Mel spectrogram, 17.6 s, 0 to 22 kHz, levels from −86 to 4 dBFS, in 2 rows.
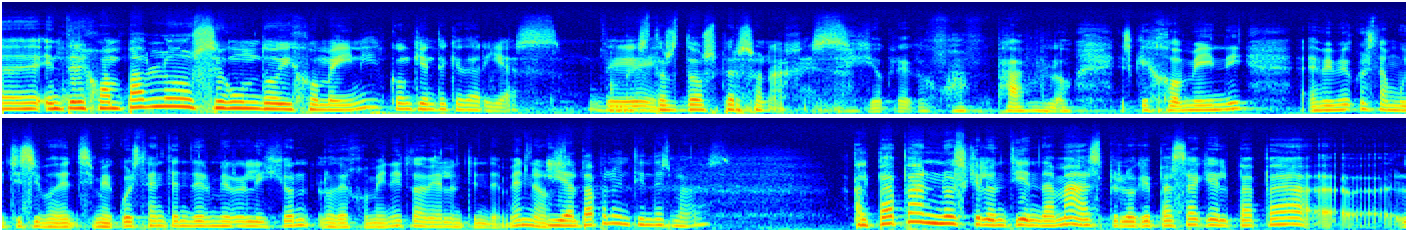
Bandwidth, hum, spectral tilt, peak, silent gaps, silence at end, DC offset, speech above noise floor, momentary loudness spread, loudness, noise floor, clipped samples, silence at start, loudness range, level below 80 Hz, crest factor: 16 kHz; none; -6 dB/octave; -6 dBFS; none; 0 s; under 0.1%; 29 dB; 16 LU; -21 LUFS; -50 dBFS; under 0.1%; 0 s; 7 LU; -48 dBFS; 16 dB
